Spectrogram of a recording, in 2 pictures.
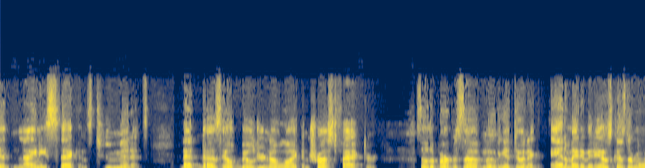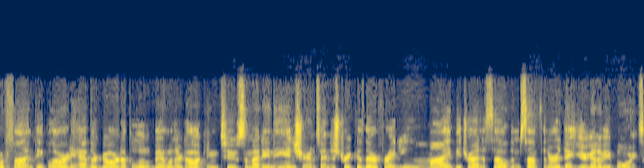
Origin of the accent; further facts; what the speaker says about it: Tennessee, United States; accent: Southern; I am U.S.-based Tennessee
